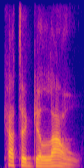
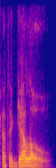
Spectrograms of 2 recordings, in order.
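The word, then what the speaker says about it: καταγελάω: The Greek root kagalo. Katagalao. There it is. Katagelo. Sorry, I said it wrong. Katagelo.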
